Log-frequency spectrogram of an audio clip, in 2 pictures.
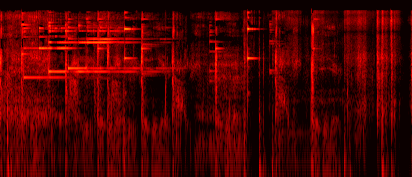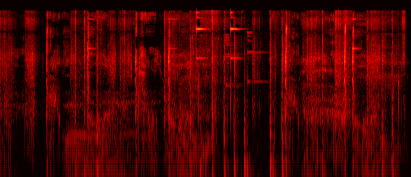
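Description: A sword strikes zombies with quick swishing hits.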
